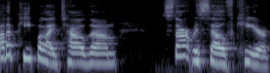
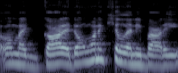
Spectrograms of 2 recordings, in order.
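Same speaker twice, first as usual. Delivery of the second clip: put-on, acted-out scared tone; 3 semitones lower than usual. Speaker recalls being scared when it started happening, retelling being scared. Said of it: "I was scared at first".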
